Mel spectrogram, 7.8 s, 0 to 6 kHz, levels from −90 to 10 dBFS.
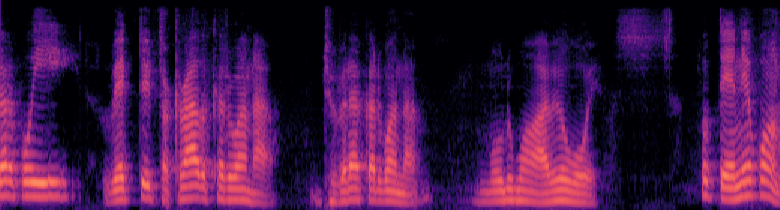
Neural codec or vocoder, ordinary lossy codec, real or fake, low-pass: codec, 16 kHz, 0.5 kbps, X-Codec, HuBERT features, trained on LibriSpeech; none; fake; 5.4 kHz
